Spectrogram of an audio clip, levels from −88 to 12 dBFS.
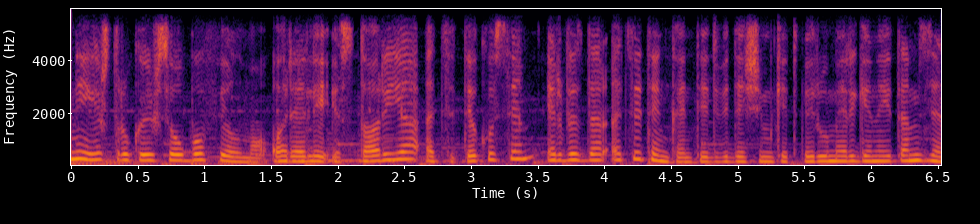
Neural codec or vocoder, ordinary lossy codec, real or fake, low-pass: none; Opus, 32 kbps; real; 5.4 kHz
